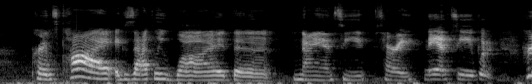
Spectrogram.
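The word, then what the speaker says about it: Nainsi: They say Nancy. They call her Nancy. But her name is spelled Niansi. So it's Nancy.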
